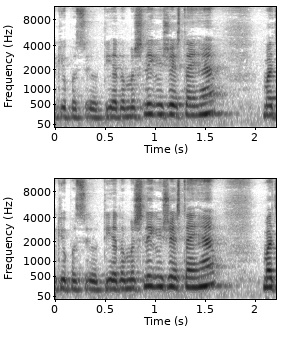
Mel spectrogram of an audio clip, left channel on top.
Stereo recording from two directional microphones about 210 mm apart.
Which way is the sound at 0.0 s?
45° right (ahead or behind).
